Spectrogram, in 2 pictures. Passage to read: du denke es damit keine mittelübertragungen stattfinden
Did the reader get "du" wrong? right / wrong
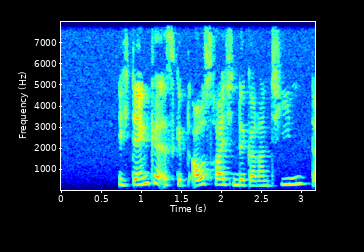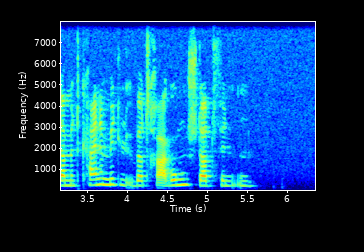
wrong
